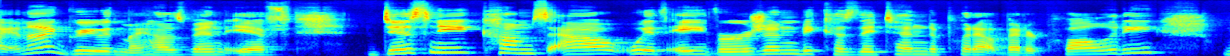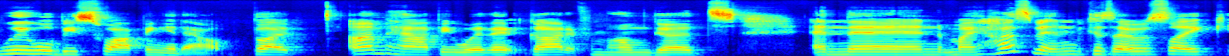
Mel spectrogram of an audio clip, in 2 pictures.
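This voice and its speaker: A woman hosting her channel, giving a chatty, rambling home tour while hoarse from recovering from an illness. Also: mid-range voice. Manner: bubbly, rambling, self-deprecating. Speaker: host of a home decor channel.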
